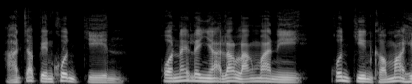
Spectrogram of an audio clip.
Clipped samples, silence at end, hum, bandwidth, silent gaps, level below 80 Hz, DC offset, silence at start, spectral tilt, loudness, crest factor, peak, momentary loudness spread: under 0.1%; 0 s; none; 14 kHz; 1.39-1.45 s, 1.53-1.59 s; -60 dBFS; under 0.1%; 0.05 s; -7 dB/octave; -22 LUFS; 16 dB; -6 dBFS; 8 LU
